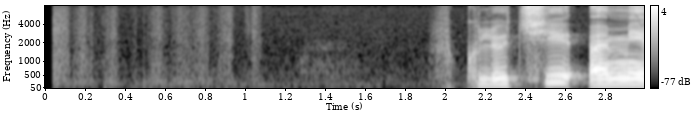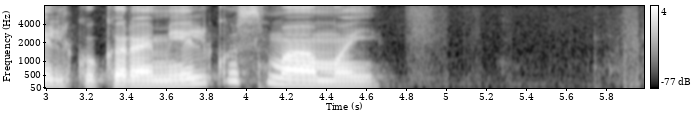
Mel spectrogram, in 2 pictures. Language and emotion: Russian, positive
